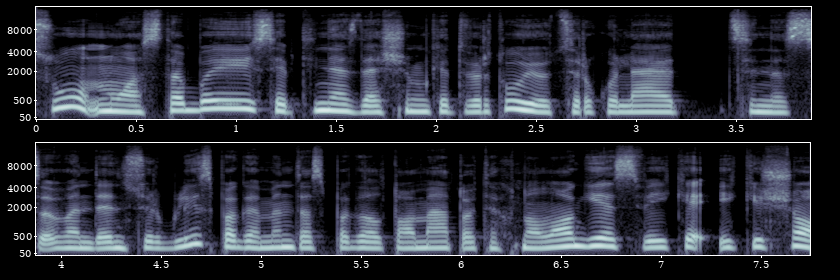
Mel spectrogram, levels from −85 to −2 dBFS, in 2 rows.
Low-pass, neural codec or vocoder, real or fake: 14.4 kHz; none; real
